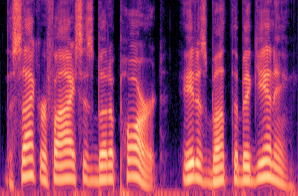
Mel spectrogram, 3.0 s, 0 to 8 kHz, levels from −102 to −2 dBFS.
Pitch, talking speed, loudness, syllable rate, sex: 160 Hz, 200 wpm, -16 LUFS, 6.0 syllables/s, male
